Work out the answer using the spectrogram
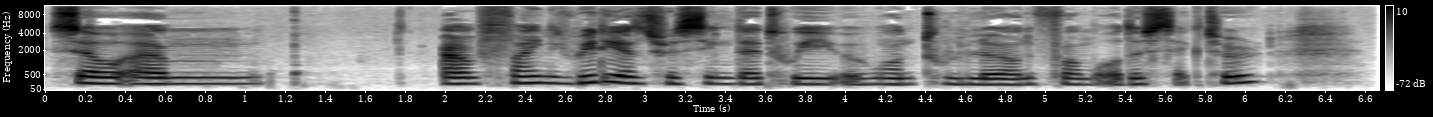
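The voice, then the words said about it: French-accented English. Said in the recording (French): “If my accent is too horrible, just tell me. I will switch back to French.”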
